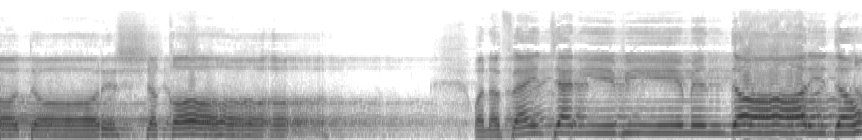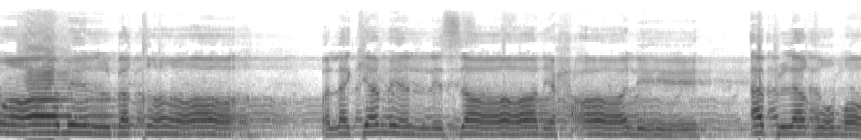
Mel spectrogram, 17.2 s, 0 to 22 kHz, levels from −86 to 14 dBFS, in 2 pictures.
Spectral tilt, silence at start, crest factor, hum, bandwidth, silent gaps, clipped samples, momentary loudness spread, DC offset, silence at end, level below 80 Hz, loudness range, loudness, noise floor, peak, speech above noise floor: -6 dB/octave; 0 s; 14 dB; none; 13.5 kHz; none; under 0.1%; 14 LU; under 0.1%; 0 s; -64 dBFS; 9 LU; -18 LUFS; -48 dBFS; -4 dBFS; 31 dB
